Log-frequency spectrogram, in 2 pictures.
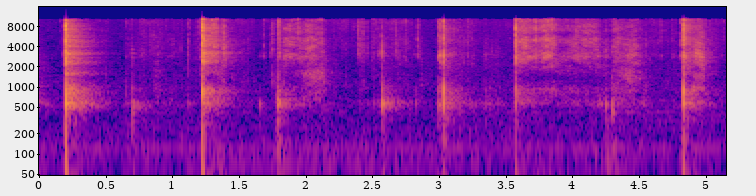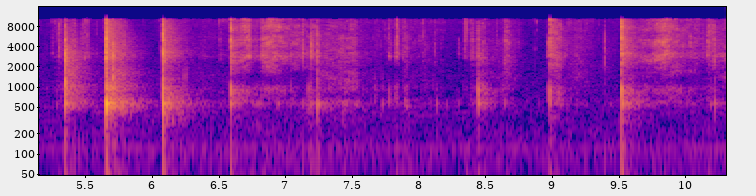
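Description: A spoon stirring and mashing a thick, damp mixture of carrot pulp and ground seeds in a bowl. It gives irregular scrapes and knocks against the bowl, about one or two a second.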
